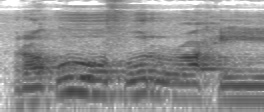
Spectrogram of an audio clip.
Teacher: sifat takrir bergetarnya ujung lidah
